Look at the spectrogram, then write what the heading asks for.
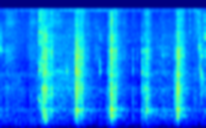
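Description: Crunchy chewing as someone tastes a homemade fresh dill dip with sour cream: about five crisp, fairly faint bites land at a steady, evenly spaced rhythm with quiet pauses between them.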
